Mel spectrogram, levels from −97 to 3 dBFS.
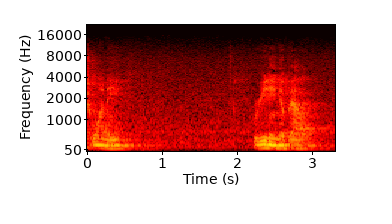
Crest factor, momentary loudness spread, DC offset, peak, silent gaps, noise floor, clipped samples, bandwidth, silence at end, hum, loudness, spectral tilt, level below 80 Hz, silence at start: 18 dB; 24 LU; under 0.1%; -20 dBFS; none; -57 dBFS; under 0.1%; 13 kHz; 0 s; none; -35 LUFS; -6 dB/octave; -70 dBFS; 0 s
